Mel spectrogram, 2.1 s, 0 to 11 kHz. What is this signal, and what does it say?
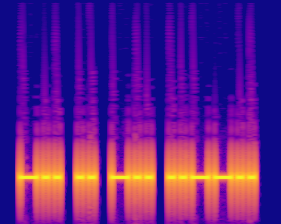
Morse code, heard as a keyed tone, about 28 wpm, 700 Hz. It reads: DID?
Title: Sentences from Top 100 Words and Abbreviations 28wpm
